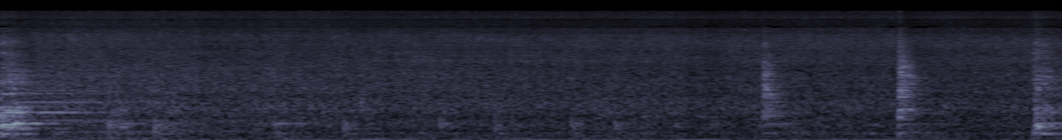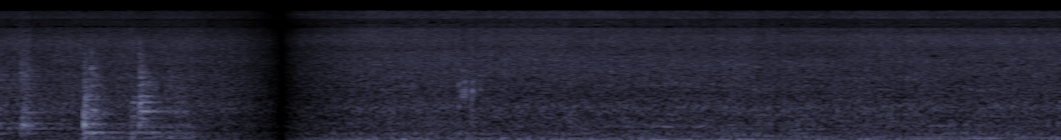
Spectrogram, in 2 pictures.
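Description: Sliced ampalaya (bitter melon) sizzling steadily as it is stir-fried in a pan, with a spatula clicking and scraping against the pan several times around the middle. The sound cuts out for a moment shortly after.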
